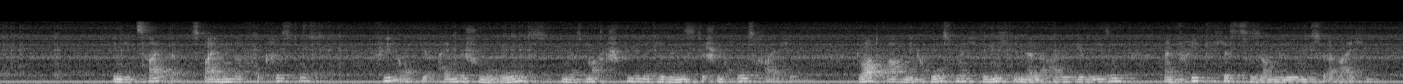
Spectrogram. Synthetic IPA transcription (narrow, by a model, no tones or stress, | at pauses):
ʔɪndiːt͡saɪta̰t͡sv̥a̰ɪɦʊndɐtfoːɐkʁ̥ɪstʰʊs | fiːlʔa̰ʊxd̥ḭːʔaɪnmɪʃʊŋʁoːms | ʔɪntd̥asmaχtʃpiːldeːɐɦɛlenɪstɪʃn̩ɡʁoːsʁa̰ɪçə | d̥ɔɐtv̥aːʁəndiːɡʁoːsmɛçtənɪçtɪndeːɐlaːɡəɡəveːzn̩ | ʔaɪnfʁ̥iːtʰlɪçəst͡suzamənleːbm̩t͡suɛ̰ɐʁaɪçn̩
